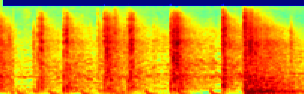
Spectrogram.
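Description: Rapid series of sharp explosive bangs, about two to three a second, with a louder, deeper blast about three seconds in, over background music.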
